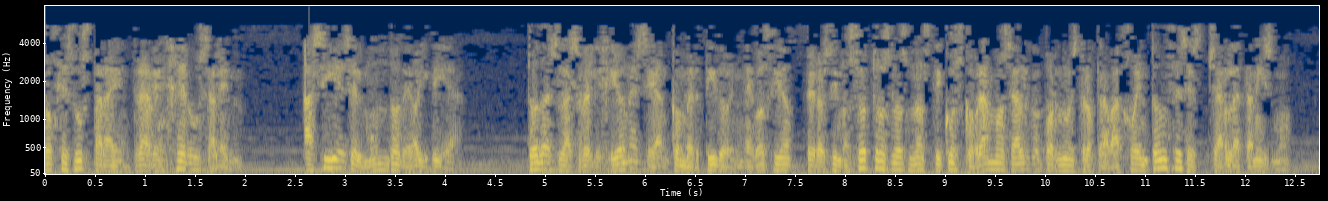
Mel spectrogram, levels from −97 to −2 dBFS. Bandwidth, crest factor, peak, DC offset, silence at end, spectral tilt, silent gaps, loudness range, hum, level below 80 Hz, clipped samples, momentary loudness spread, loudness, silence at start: 5.8 kHz; 20 dB; 0 dBFS; under 0.1%; 0 s; -10 dB/octave; none; 2 LU; none; -38 dBFS; under 0.1%; 7 LU; -19 LUFS; 0 s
